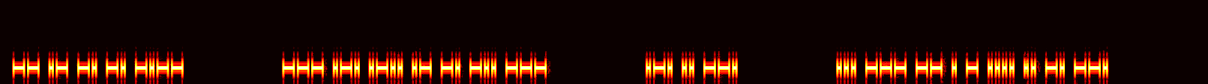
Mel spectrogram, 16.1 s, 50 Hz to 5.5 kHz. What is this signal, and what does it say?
Morse code, heard as a keyed tone, about 25 wpm, 550 Hz. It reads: MANNY ORLANDO RIG SOMETHING
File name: Ultimate Word List / 25WPM Ultimate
